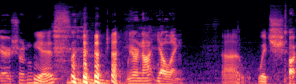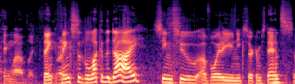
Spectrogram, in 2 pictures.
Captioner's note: laughs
